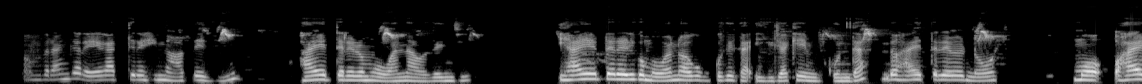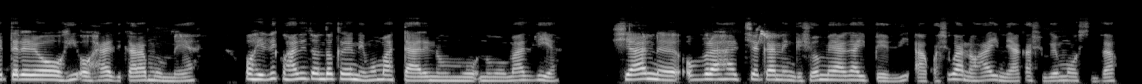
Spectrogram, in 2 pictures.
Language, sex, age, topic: Oshiwambo, female, 25-35, agriculture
